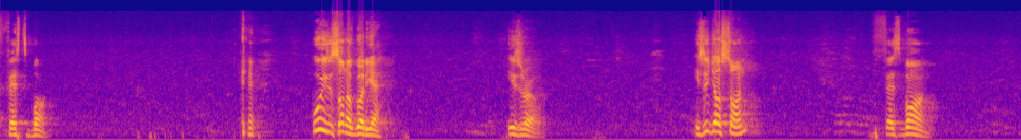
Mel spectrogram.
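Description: A young man preaches with animation into a microphone, in short emphatic bursts with pauses between.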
